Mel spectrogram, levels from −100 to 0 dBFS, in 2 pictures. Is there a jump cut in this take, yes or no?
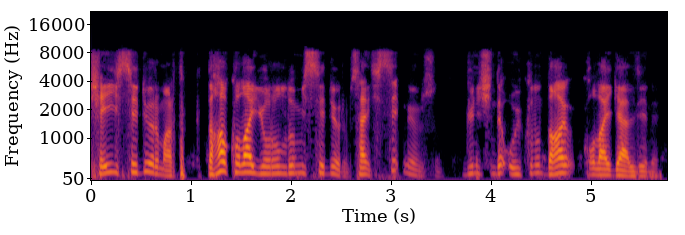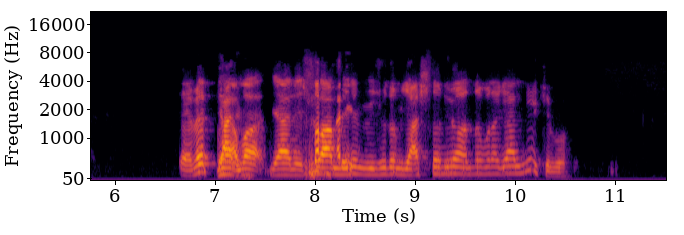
no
